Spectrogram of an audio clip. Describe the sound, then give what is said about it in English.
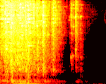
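Glass shatters as a display case is smashed: a loud burst of breaking glass lasting over a second, followed by a shorter second clatter of glass before it falls silent. “I'll have to smash the glass case.”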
